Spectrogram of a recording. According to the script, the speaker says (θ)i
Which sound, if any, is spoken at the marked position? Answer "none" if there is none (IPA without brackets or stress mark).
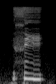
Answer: θ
